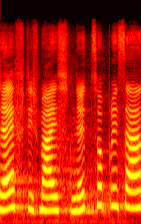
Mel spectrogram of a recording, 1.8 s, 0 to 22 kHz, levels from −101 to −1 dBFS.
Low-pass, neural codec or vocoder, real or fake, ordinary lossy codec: 14.4 kHz; autoencoder, 48 kHz, 128 numbers a frame, DAC-VAE, trained on Japanese speech; fake; Opus, 64 kbps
